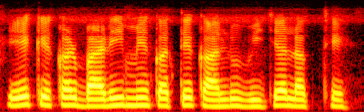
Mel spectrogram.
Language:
Chhattisgarhi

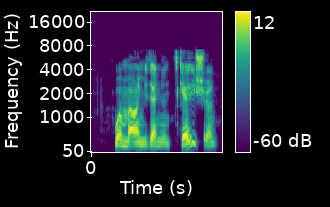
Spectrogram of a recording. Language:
Kabyle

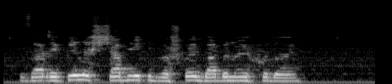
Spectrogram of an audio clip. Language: Ukrainian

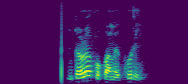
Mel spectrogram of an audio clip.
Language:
Eton (Cameroon)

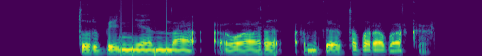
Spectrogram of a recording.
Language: Pashto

